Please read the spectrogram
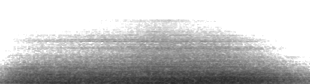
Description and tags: Rocket Landing
it's just the sound of a pot on the carpet :)
airplane, carpet, engine, game, jet, jet-engine, landing, launch, pot, rocket, thruster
